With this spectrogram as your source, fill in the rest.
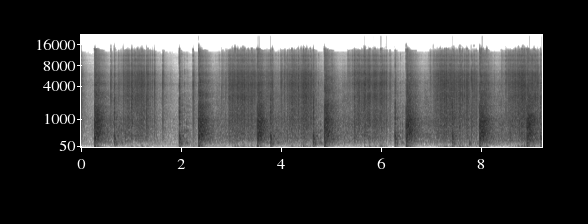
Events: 0.0s-9.2s: firecracker

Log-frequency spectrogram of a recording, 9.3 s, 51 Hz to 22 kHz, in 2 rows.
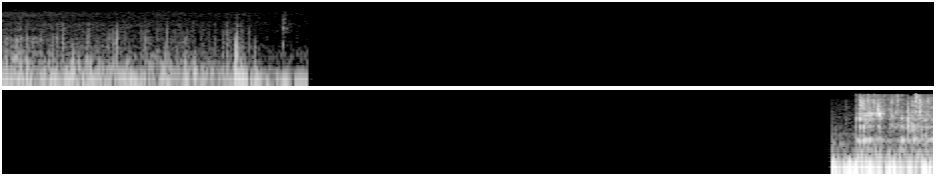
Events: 0.0s-1.5s: noise
1.3s-1.4s: tap
8.8s-9.3s: pour

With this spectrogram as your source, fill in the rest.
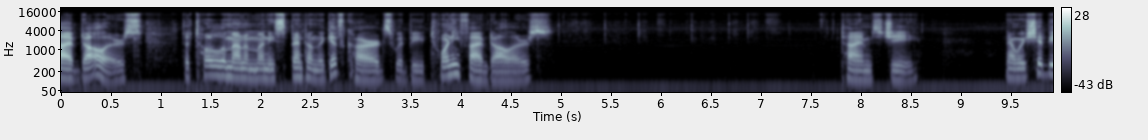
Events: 0.0s-0.8s: male speech
0.0s-9.9s: background noise
0.8s-1.1s: breathing
1.2s-4.9s: male speech
4.9s-7.8s: writing
7.7s-8.6s: male speech
8.8s-9.3s: breathing
9.4s-9.9s: male speech

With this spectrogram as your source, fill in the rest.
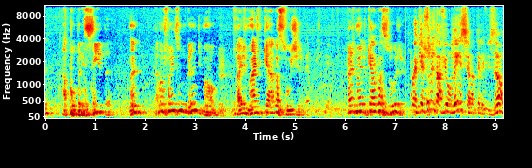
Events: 0.0s-9.1s: background noise
0.3s-1.3s: man speaking
1.6s-2.0s: man speaking
2.1s-3.5s: man speaking
3.7s-5.3s: man speaking
6.0s-9.1s: man speaking

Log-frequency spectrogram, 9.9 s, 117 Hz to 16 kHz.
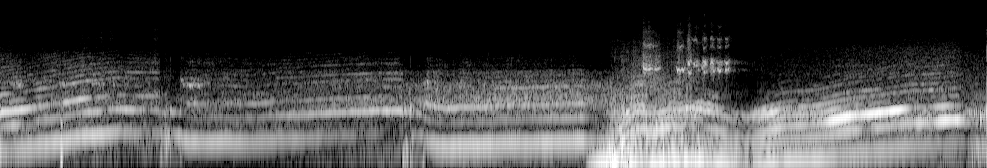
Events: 0.0s-9.8s: vroom
0.0s-9.8s: car
0.5s-0.6s: tick
4.0s-4.1s: tick
6.1s-7.3s: tire squeal
9.8s-9.8s: tick

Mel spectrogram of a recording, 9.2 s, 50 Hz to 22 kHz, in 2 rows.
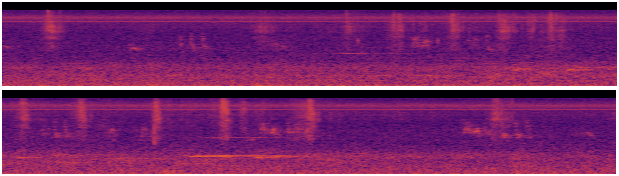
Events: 0.0s-9.2s: bird song
0.0s-9.2s: mechanisms
0.2s-0.5s: flap
1.8s-2.1s: flap
2.5s-4.2s: flap
3.6s-7.6s: bark
4.6s-5.3s: flap
5.6s-5.9s: flap
6.0s-6.8s: vehicle horn
6.2s-6.4s: flap
6.7s-7.0s: flap
8.0s-8.6s: flap

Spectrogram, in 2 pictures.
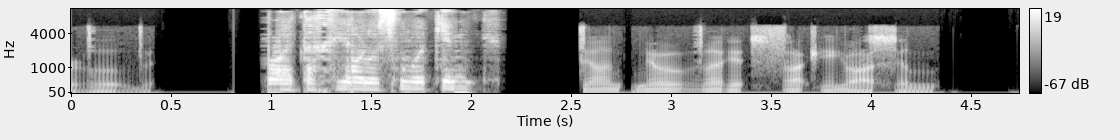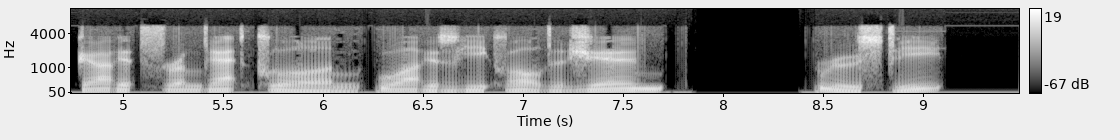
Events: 0.0s-0.5s: background noise
0.0s-0.5s: speech synthesizer
0.0s-0.1s: generic impact sounds
0.3s-0.4s: generic impact sounds
0.7s-0.9s: generic impact sounds
0.9s-2.2s: speech synthesizer
0.9s-2.2s: background noise
2.5s-4.4s: speech synthesizer
2.5s-4.5s: background noise
4.7s-7.8s: speech synthesizer
4.8s-7.9s: background noise
8.4s-9.1s: background noise
8.4s-9.2s: speech synthesizer

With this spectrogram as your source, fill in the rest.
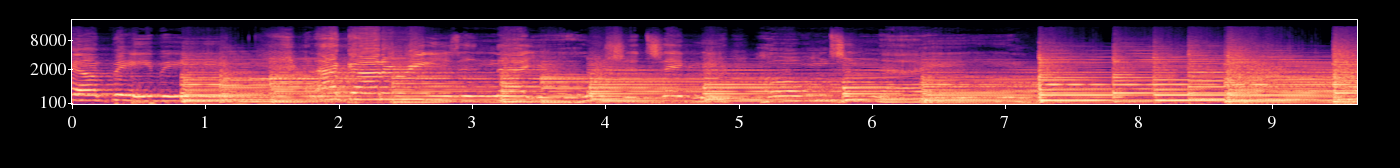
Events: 0.0s-1.1s: male singing
0.0s-9.6s: music
1.4s-1.7s: breathing
1.8s-4.9s: male singing
5.1s-7.1s: male singing

